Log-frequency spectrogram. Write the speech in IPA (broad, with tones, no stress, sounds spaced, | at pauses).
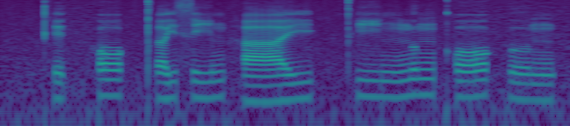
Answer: kʰ ɪ˨ k̚ h ɔː˧ k̚ t̪ʰ ɐ˨˧ j s iː˨˧ m h aː˨˧ j | t̪ʰ iː˨ ŋ n̪ ʊ˧ ŋ kʰ ɔː˨˧ k ʊ˨ ŋ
